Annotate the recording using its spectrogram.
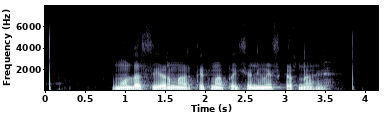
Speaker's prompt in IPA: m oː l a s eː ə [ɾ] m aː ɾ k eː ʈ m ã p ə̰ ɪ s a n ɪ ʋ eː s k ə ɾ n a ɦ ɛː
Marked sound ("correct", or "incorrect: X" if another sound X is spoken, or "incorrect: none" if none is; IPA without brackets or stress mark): correct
